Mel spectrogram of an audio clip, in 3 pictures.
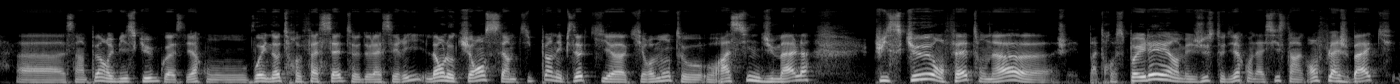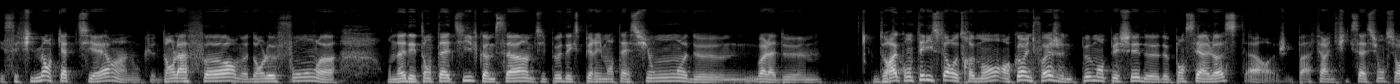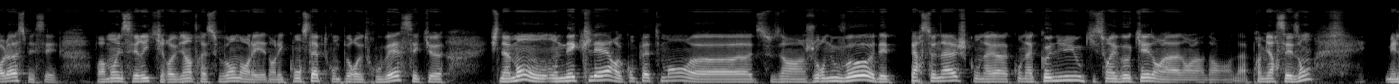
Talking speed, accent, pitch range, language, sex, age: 225 wpm, French, 125-160 Hz, French, male, 20-39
